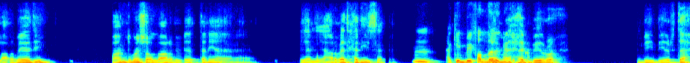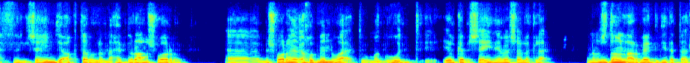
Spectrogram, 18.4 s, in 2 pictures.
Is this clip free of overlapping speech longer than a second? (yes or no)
yes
